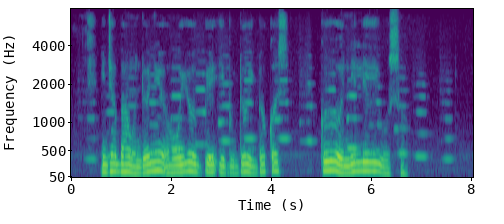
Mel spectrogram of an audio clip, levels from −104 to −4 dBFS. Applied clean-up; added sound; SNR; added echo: none; Wind instrument, woodwind instrument; 20 dB; none.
